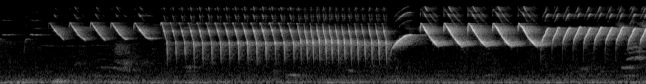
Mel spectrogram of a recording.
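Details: Lively canary song for drawing other canaries to sing back: a few arched whistles, a long buzzing trill lasting over two seconds, then a burst of swooping repeated notes.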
